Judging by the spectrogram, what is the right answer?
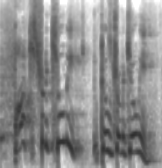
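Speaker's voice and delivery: very high-pitched comic alarm; mock panic. Patient fleeing a sloppy doctor, mock panic. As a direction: squeal it like a panicked patient, hammed up.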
